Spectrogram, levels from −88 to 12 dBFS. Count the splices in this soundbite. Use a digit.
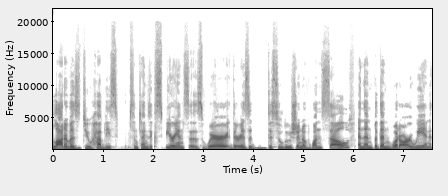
0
